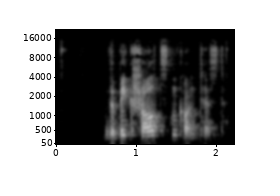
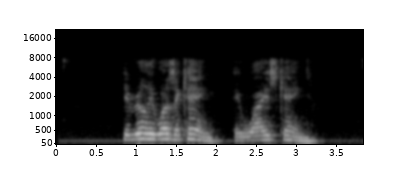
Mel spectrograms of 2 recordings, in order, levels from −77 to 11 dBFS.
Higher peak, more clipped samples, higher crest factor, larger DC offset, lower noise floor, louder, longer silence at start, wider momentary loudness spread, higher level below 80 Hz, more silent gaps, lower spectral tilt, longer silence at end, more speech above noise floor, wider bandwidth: first, -2 dBFS vs -6 dBFS; neither; about the same, 18 dB vs 16 dB; neither; first, -62 dBFS vs -57 dBFS; first, -18 LUFS vs -21 LUFS; second, 0.05 s vs 0.85 s; about the same, 13 LU vs 14 LU; second, -68 dBFS vs -54 dBFS; neither; second, 0 dB/octave vs -6.5 dB/octave; second, 0.2 s vs 0.6 s; first, 43 dB vs 37 dB; first, 16 kHz vs 8 kHz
